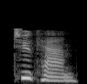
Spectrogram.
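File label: "toucan", English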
